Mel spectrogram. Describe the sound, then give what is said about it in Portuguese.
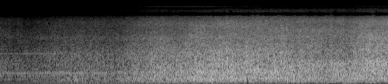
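Ocean waves crash against the rock a lighthouse is built on, a broad roaring wash of surf that swells louder after the first second and stays heavy, with no voices. “Em alguns momentos eles até desaparecem no meio daquela onda.”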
